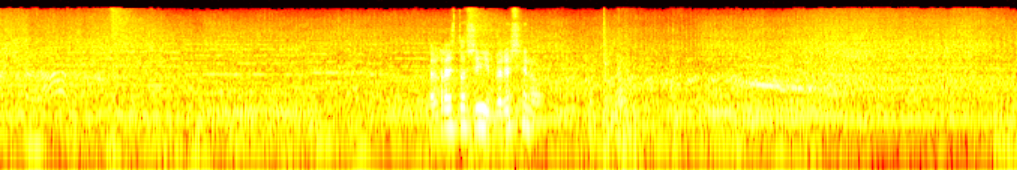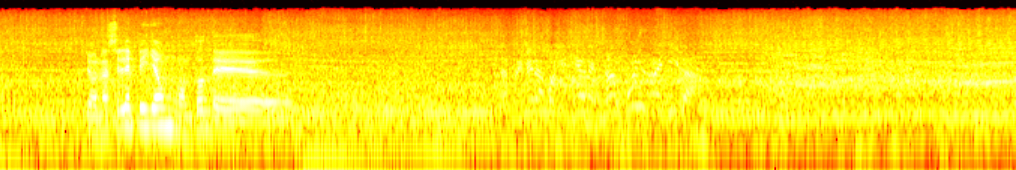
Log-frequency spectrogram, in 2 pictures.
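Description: A racing car engine drones steadily, rising and falling in pitch.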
